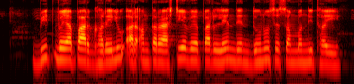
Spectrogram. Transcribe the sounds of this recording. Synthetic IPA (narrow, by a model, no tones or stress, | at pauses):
bit̪ʋəjapaɾɡʱəɾeljũʔa̰ɾə̰nt̪əɾːasʈɾijəʋəpaɾlend̪end̪onosesəmbənd̪ʱit̪ɦəi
